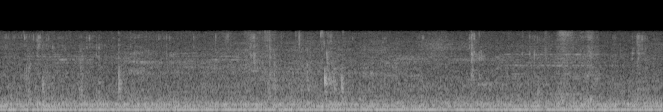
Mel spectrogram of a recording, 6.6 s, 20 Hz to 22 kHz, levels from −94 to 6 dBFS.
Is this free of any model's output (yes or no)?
yes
